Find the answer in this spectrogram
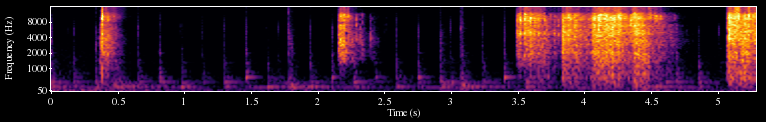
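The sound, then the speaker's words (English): A large pile of polyhedral dice, including four-sided dice, is dumped onto a table during a tabletop role-playing game, a dense clatter of sharp clicks and rattles building into a loud, continuous rolling rattle near the end. No talking. “I, I couldn't find the D4. I just dumped them out.”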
